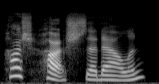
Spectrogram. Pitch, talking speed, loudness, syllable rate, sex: 250 Hz, 150 wpm, -19 LUFS, 3.8 syllables/s, female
